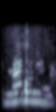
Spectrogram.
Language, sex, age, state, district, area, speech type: Tamil, female, 60+, Tamil Nadu, Vellore, rural, conversation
